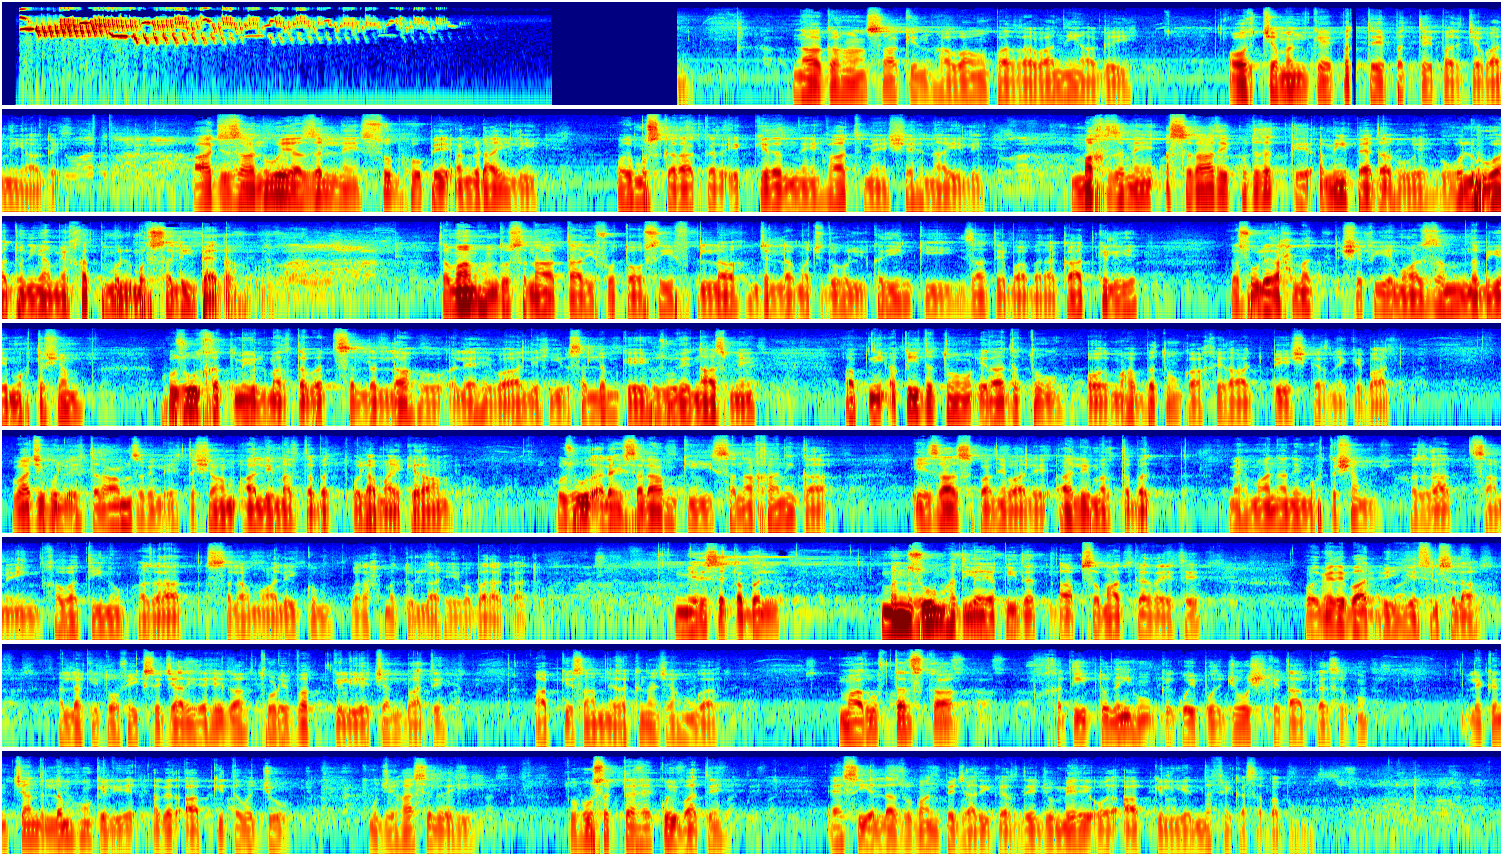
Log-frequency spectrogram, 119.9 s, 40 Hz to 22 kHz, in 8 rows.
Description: Baara Rabi Ul Awal bayan mp3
